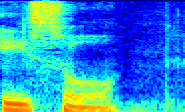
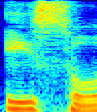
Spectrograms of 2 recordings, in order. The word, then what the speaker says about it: Esau: I did because it's I saw Esau sitting on a seesaw that's what it that's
